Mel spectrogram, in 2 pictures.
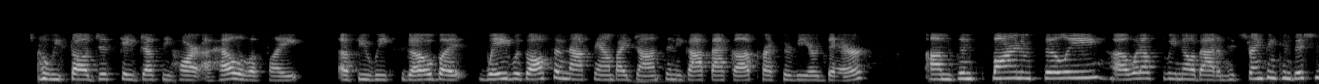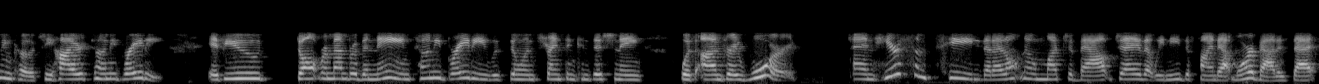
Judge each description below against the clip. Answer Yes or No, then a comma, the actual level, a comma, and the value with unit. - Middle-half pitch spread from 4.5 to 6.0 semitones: No, average, 3.3 semitones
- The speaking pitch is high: Yes, high, 235 Hz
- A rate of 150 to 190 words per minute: No, average, 200 wpm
